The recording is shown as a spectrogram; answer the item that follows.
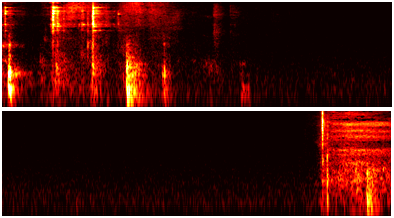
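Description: A glass bottle clinks and rustles as it is handed over, a few sharp chinks in the first three seconds, then near silence before a short burst of rustling noise at the end.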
